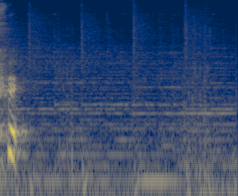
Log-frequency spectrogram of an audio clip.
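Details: One short, forceful voluntary cough after five deep breaths and huffs in an active cycle of breathing exercise to clear loosened phlegm, then steady background music.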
